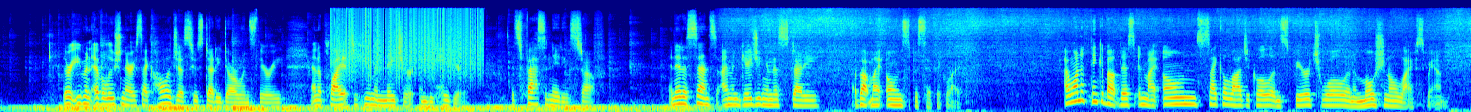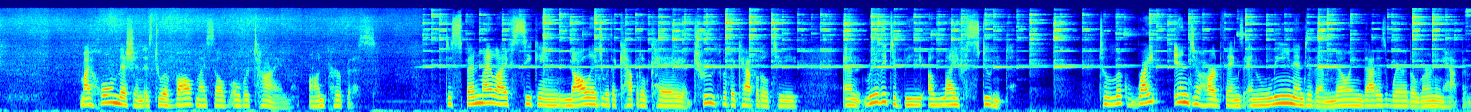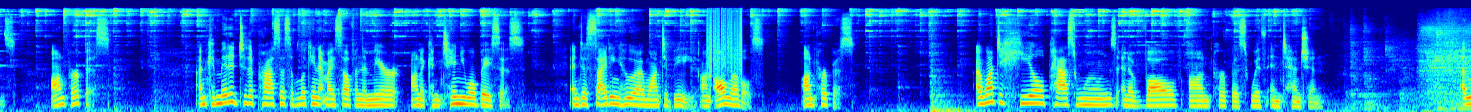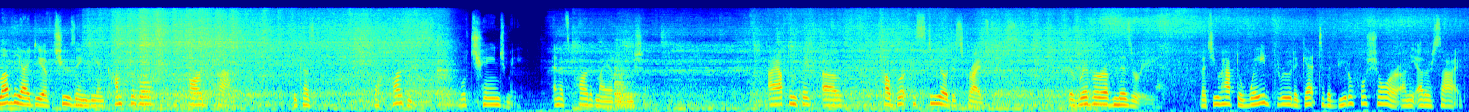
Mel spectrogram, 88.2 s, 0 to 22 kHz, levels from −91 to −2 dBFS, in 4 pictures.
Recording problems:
household noises; loud; throughout; 3 dB below the speech
crackling; loud; from 5 to 7.5 s and at 55 s; 6 dB below the speech

